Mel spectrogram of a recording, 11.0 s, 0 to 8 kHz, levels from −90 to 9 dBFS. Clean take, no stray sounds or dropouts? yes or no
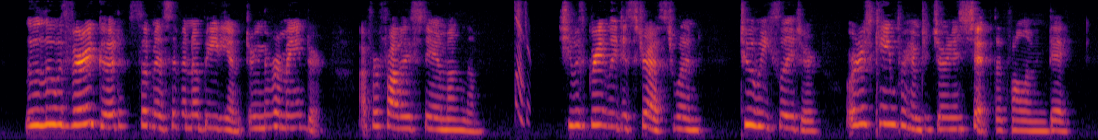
no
